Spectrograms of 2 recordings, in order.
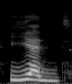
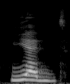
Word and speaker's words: يد: The actual expression in Arabic is واليد, because in standard Arabic we don't say إيد, we say يد. يد.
